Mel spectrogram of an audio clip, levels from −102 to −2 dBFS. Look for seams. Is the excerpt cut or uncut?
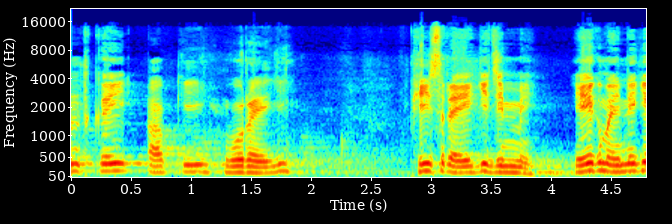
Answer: uncut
